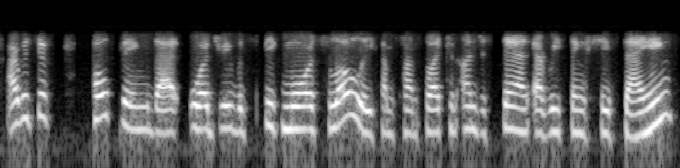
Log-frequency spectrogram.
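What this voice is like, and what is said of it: Brooklyn accent. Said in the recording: “I have a Brooklyn accent myself.”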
